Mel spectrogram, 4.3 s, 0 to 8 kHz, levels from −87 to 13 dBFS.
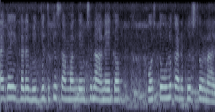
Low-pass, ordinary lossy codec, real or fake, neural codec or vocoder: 7.2 kHz; none; fake; codec, 16 kHz, 4 kbps, FreqCodec, smaller model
